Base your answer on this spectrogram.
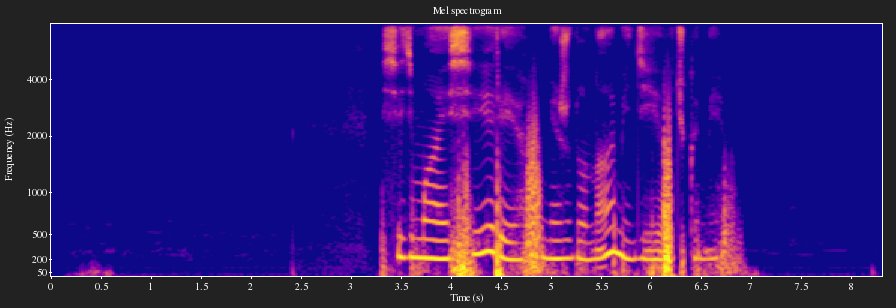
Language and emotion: Russian, neutral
